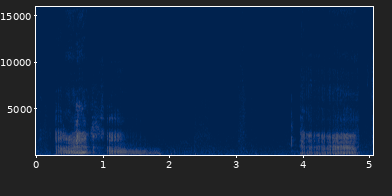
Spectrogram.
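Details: Indoor pen of five blenheim Cavalier King Charles Spaniel puppies aged six weeks, born at New Year. Two soft, throaty growling bursts, each lasting about a second, separated by near quiet with a low room hum.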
